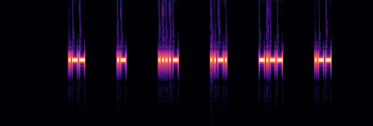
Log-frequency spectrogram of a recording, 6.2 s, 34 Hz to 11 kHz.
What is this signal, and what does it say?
Morse code, heard as a keyed tone, about 39 wpm, spaced as for 14 wpm, 700 Hz. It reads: WA4FYW
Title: USA Call Signs - 6 Characters - 6x Character Spacing - 40wpm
